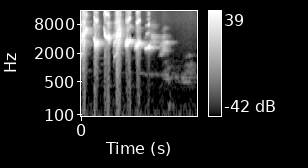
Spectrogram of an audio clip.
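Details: Fighter Oriental magpie-robin at a songbird contest, its song said to quickly rouse other magpie-robins: six loud, scratchy, chattering notes in quick succession, fading into a soft trailing phrase.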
